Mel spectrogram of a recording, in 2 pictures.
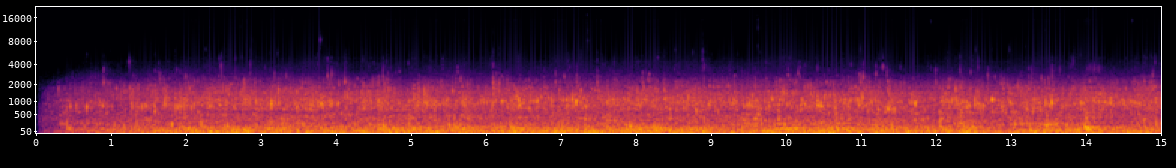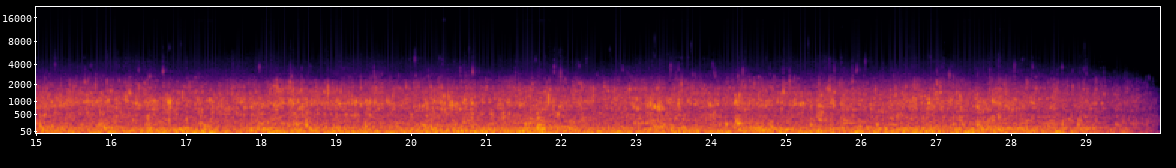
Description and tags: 12 Stream, Muddy Current, Dark, Trickling, Drips, Flowing, Underwater, Dive Deep 2 Freebie
pool, scuba, diver, deep, water, ocean, underwater, ambience, sea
